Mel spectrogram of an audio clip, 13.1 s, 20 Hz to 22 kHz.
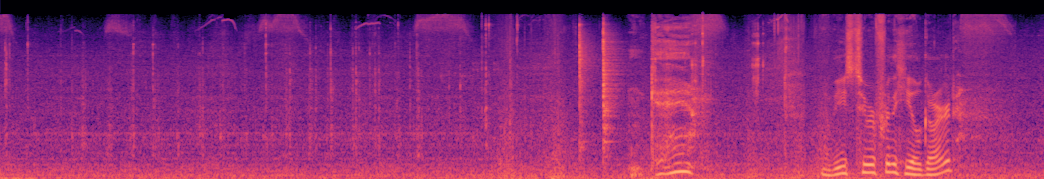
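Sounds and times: low background noise: 0.0 - 13.0
light clicks of handled metal parts: 8.7 - 10.0.

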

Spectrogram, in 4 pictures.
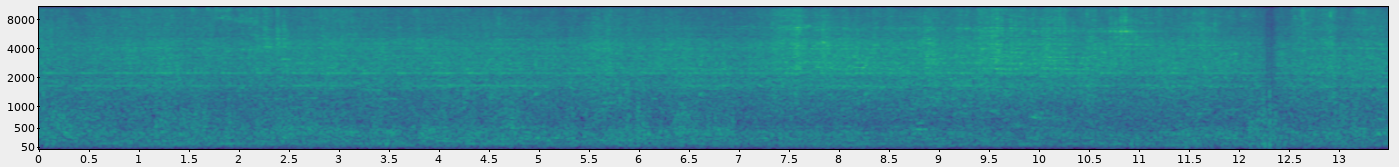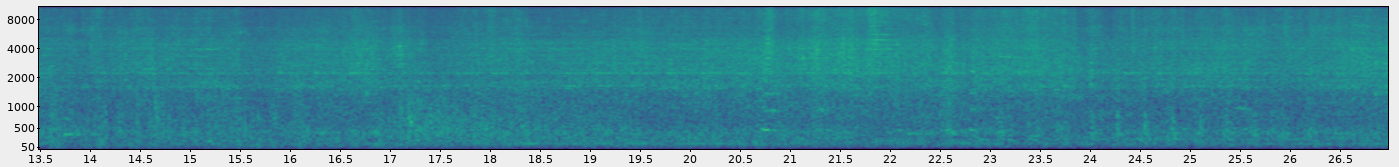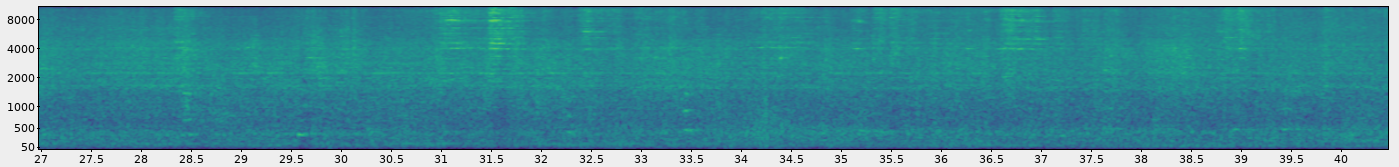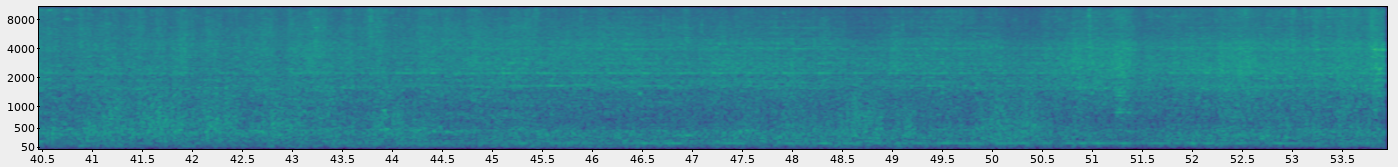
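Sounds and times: freight train rolling past: 0.0 - 53.9
wheels clicking over rail joints: 0.1 - 53.9.

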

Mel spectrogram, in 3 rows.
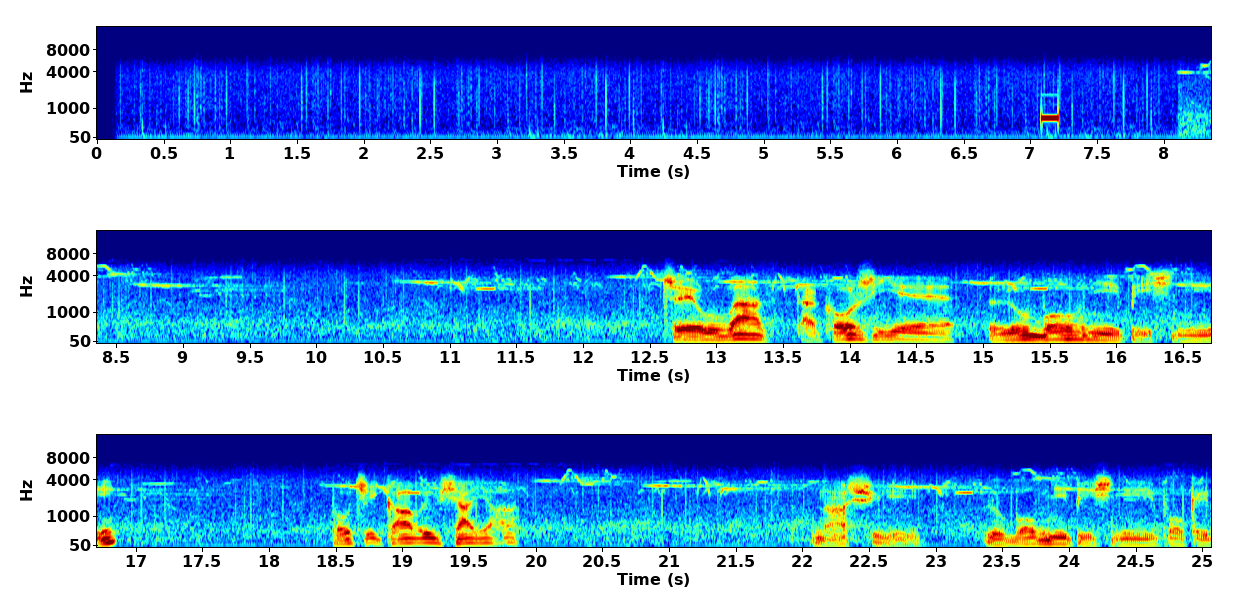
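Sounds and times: film soundtrack crackle and hiss: 0.1 - 25.0
birds chirping: 8.1 - 25.0.

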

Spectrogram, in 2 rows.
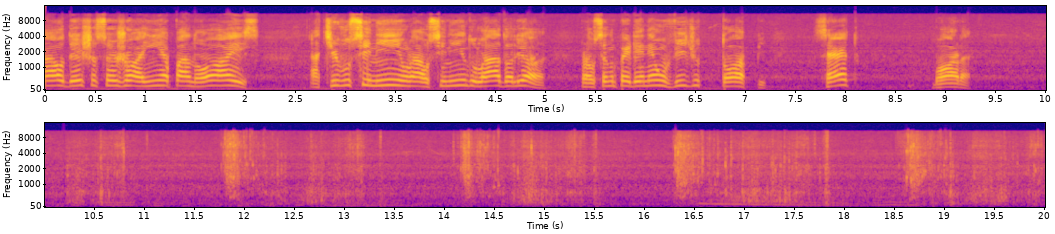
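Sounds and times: groundbait splashing into pond: 11.7 - 13.4, 14.1 - 15.6, 16.2 - 20.0.

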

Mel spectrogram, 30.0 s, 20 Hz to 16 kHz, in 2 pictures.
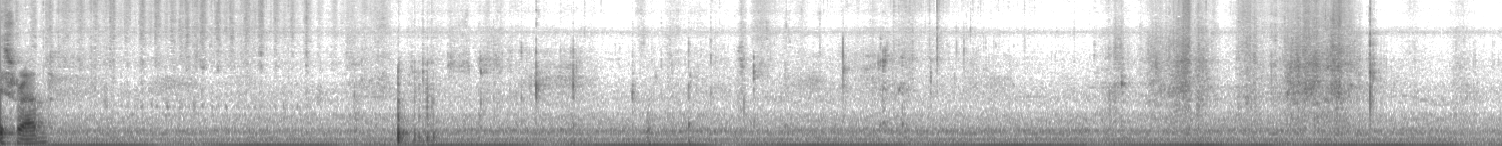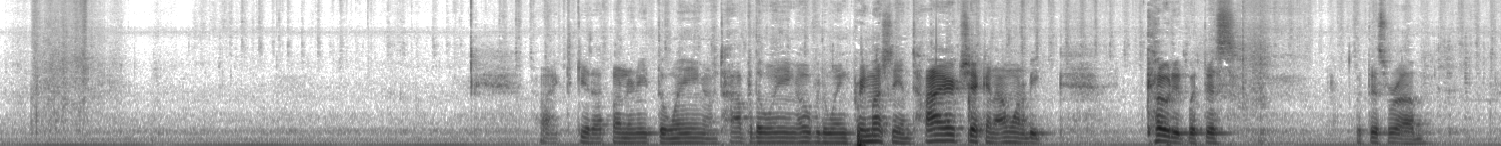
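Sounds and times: hands rubbing seasoning into chicken: 0.0 - 9.9, 16.9 - 30.0.

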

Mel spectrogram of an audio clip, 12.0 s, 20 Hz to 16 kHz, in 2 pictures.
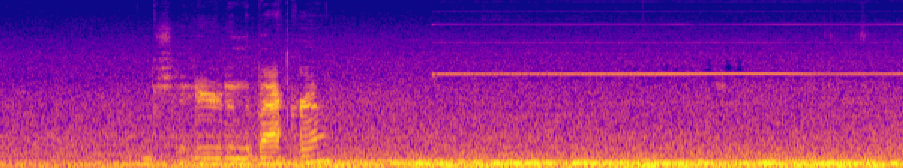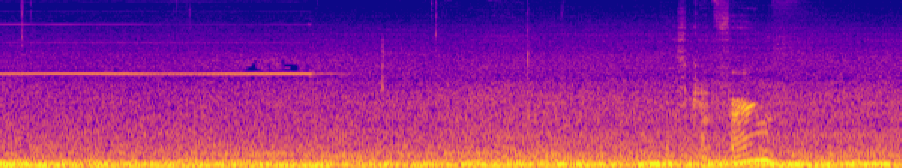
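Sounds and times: low steady rumble: 0.0 - 12.0
high-pitched warning buzzer: 2.9 - 8.2.

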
